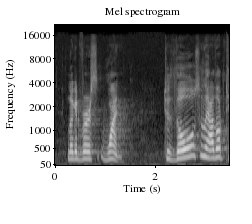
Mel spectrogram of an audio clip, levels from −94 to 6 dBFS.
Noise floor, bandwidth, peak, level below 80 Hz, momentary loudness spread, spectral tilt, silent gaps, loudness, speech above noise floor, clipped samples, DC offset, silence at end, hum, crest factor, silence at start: -58 dBFS; 16.5 kHz; -4 dBFS; -72 dBFS; 13 LU; -5 dB/octave; none; -21 LUFS; 38 dB; under 0.1%; under 0.1%; 0 s; none; 18 dB; 0.25 s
